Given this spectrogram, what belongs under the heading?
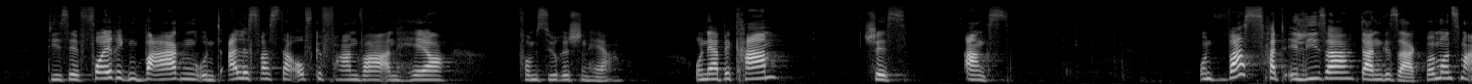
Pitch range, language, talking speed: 215-280 Hz, German, 120 wpm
